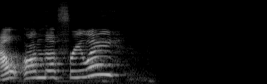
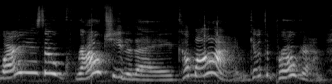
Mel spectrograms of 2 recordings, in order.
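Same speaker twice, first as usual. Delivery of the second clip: mock coaxing; 3 semitones higher, 5 dB louder than usual. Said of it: "I'm like".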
